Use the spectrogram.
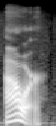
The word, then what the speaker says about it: hour: It's about the sound, not the letter. The word starts with an sound, which sounds like a vowel. So, we say an hour.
